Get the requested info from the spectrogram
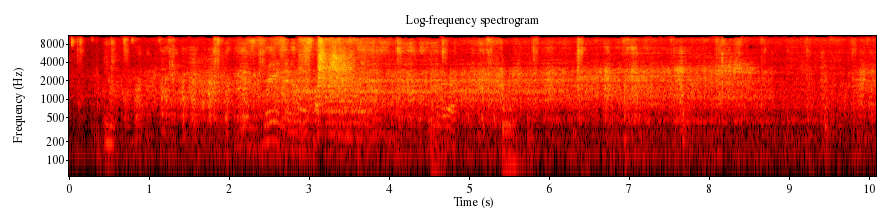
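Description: H2O Mop X5 steam mop hissing steadily as it puts out steam onto the floor tile, now heated up; the hiss grows stronger about three seconds in and eases near the end.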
